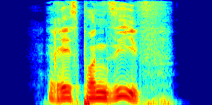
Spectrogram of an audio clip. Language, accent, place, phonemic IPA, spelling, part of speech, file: German, Germany, Berlin, /ʁespɔnˈziːf/, responsiv, adjective, De-responsiv.ogg
- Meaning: responsive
